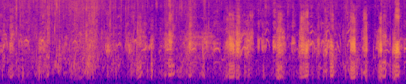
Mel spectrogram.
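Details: Mute swans on Lough Neagh at Oxford Island Nature Reserve, County Armagh, Northern Ireland: many short, nasal calls overlap in a steady chatter, with sharper notes near the end.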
